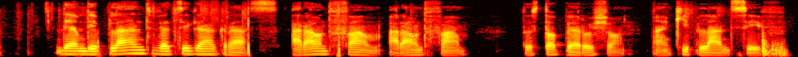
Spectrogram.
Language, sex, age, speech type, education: Nigerian Pidgin, male, 15-29, spontaneous, tertiary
